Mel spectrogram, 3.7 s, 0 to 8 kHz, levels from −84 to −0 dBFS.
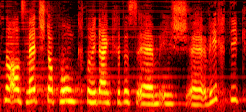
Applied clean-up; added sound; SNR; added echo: neural separator model SepFormer DNS4.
